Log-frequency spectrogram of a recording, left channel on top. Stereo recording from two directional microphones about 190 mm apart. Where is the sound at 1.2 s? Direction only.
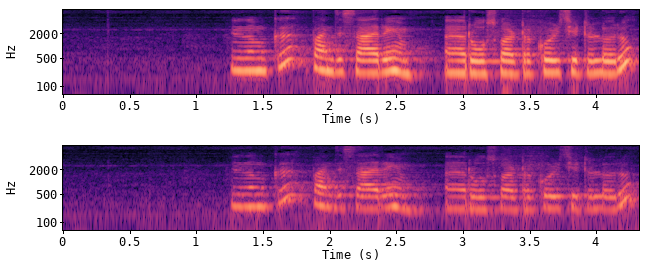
60° left (ahead or behind).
